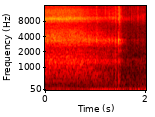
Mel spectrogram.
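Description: A long draw on an EHPro Big Bear RDTA vape atomizer: a steady hiss of air pulled through the atomizer and over the firing coil, lasting about a second and a half and ending with a small click.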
